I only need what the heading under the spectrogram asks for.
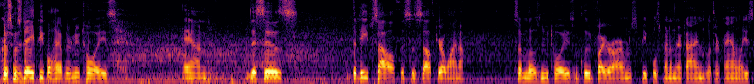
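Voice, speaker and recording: A man with an American accent talks at a moderate pace in a medium pitch, his intonation fairly even, with long, frequent pauses and noticeable background noise. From northern US. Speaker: political podcaster. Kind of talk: podcast monologue. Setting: outdoors in a cemetery.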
